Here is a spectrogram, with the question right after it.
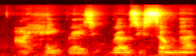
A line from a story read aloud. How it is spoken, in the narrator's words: she hissed in my ear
